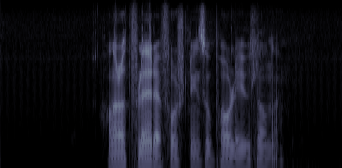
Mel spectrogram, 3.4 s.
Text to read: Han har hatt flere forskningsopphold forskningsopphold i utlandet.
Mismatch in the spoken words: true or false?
true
